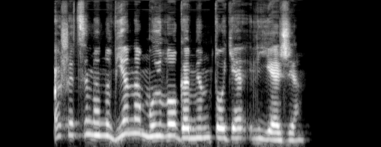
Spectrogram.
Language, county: Lithuanian, Marijampolė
